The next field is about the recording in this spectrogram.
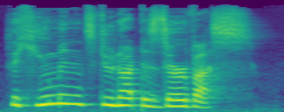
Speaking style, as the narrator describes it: roar

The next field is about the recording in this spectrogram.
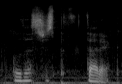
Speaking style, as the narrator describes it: Rodney muttered

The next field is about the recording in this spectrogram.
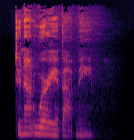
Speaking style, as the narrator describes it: says, in an uneven voice

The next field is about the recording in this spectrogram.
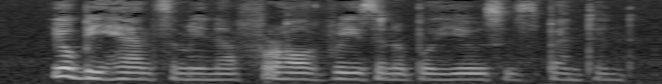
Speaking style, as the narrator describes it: murmured

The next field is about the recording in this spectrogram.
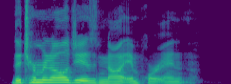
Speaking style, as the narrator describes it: said impatiently

